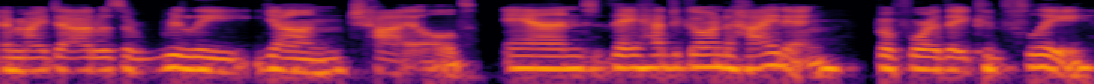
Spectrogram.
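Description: With an American accent, a woman talks at a moderate pace with hardly any pauses, her fairly low voice holding very even loudness and monotone, flat intonation. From US South, Atlanta, Georgia. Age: 40s. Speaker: nonprofit CEO and activist. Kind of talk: interview.

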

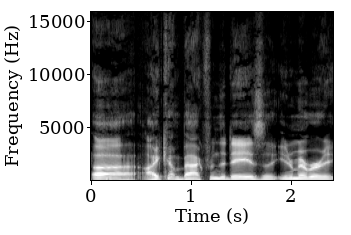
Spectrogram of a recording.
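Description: A man talks at a fairly quick pace and medium pitch, with ordinary pitch variation. His tone is fairly bright, and the recording is very clean with a silent background.

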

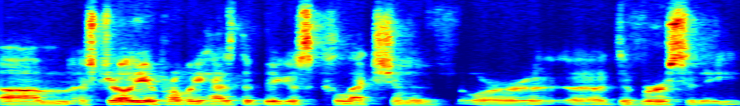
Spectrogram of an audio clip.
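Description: A man talks at a moderate pace in a normal speaking voice of medium pitch. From born in Liverpool, England, moved to US as child. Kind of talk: interview.

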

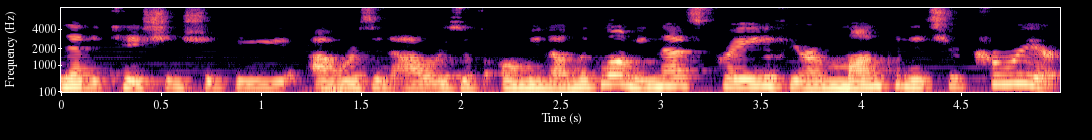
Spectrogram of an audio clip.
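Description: With music in the background, a woman of medium pitch speaks at a fairly quick pace with ordinary pitch variation and hardly any pauses. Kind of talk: storytelling, a personal life story told as a warm, reflective memoir. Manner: animated and emotional, recounting scenes with vivid dialogue and laughter.

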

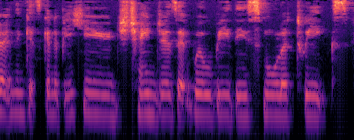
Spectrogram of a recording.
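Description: This woman has a fairly low pitch and speaks in a London accent. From England, London. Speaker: film festival director. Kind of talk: casual interview.

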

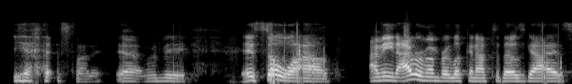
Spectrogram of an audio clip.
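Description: This is a normal speaking voice with an American accent. The pitch varies in an ordinary way. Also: man. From Michigan. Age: 20s. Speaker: CrossFit athlete. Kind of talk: casual interview.

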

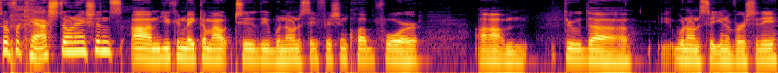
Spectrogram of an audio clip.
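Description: A man with an American accent speaks in an unremarkable speaking voice at medium pitch and a moderate pace. His intonation is fairly even, and the recording is very clean with a silent background. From Minnesota, Twin Cities. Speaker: college fishing club president. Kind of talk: radio interview. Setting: radio studio.

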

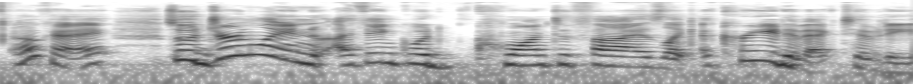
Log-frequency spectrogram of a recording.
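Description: A woman with a fairly high pitch talks at a moderate pace over noticeable background noise. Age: 30s. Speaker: podcast host, university wellbeing director. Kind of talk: casual interview.

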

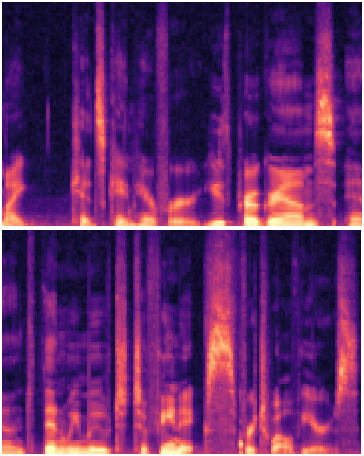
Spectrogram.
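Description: An unremarkable speaking voice, a woman's medium-pitched delivery with an American accent, ordinary pitch variation and a fairly slow pace. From Montana. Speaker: museum spokesperson. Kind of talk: interview. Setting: at the museum.

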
